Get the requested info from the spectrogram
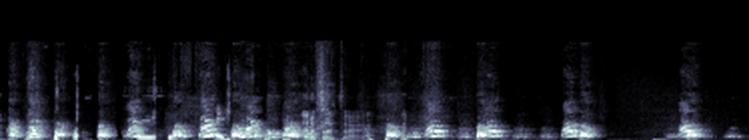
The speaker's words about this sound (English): This dog interruption is brought to you by.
